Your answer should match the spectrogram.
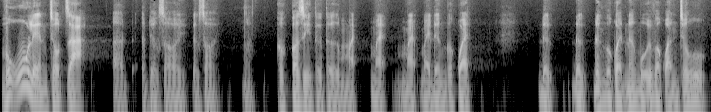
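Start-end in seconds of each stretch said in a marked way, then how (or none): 1.4-8.8 gruff cop Vũ. Acted. Vũ brushing off the crying boy, low and gruff. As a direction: talk down to the snivelling kid.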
